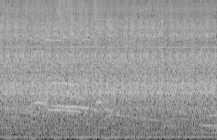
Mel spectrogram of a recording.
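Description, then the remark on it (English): A large party bus's engine rumbles steadily, a low continuous drone with faint tonal whines drifting over it, as the bus pulls up outside a bar and idles for costumed partygoers, with no voices. “Until finally someone yelled, "The bus is here!"”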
